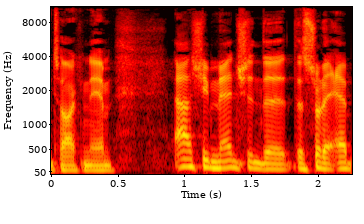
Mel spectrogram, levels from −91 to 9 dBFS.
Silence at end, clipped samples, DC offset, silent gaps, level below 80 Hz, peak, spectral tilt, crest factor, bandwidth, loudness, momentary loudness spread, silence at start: 0 s; under 0.1%; under 0.1%; none; -48 dBFS; -8 dBFS; -4 dB/octave; 16 dB; 11 kHz; -23 LUFS; 7 LU; 0 s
